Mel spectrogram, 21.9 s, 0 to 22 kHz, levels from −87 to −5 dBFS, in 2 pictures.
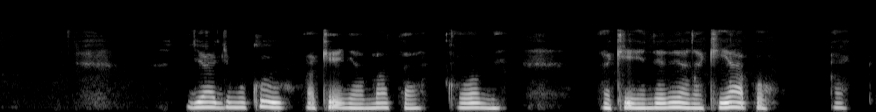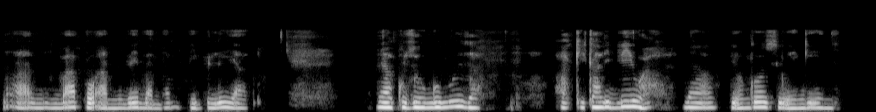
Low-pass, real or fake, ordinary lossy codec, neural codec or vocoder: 7.2 kHz; fake; AAC, 32 kbps; autoencoder, 48 kHz, 128 numbers a frame, DAC-VAE, trained on Japanese speech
